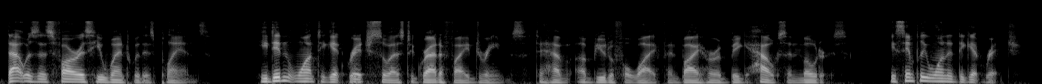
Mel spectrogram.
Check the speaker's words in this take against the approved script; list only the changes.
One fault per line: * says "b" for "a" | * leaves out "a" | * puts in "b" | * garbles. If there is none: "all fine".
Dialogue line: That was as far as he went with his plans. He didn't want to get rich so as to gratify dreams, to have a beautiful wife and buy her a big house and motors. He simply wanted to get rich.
all fine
